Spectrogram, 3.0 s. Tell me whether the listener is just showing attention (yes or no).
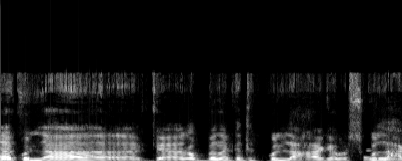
yes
